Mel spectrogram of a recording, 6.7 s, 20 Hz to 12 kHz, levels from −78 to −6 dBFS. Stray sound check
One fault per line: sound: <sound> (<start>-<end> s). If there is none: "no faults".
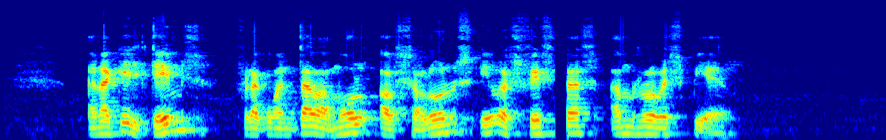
sound: dropout (4.2-4.3 s)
